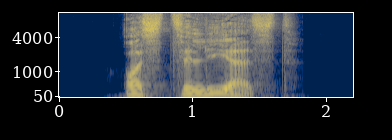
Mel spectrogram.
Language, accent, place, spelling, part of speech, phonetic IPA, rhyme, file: German, Germany, Berlin, oszillierst, verb, [ɔst͡sɪˈliːɐ̯st], -iːɐ̯st, De-oszillierst.ogg
- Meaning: second-person singular present of oszillieren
